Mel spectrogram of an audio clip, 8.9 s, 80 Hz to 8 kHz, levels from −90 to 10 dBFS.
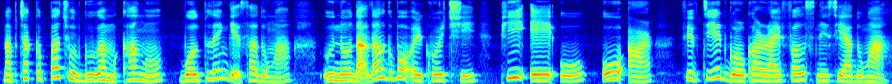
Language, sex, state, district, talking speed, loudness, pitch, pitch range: Garo, female, Meghalaya, West Garo Hills, 115 wpm, -21 LUFS, 215 Hz, 195-260 Hz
